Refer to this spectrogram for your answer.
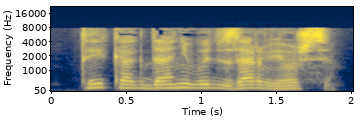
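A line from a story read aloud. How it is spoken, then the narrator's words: Sad prediction. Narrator (Russian): печально предрекла Анда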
